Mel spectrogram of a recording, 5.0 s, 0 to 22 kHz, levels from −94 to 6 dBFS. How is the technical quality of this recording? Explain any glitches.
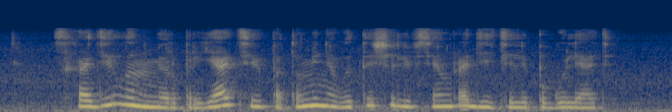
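The technical quality of the recording is sound, with no glitches to explain.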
